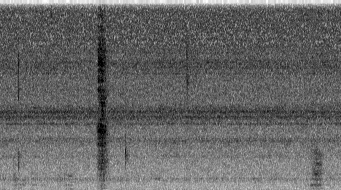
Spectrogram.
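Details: Two brief, partly stifled sneeze bursts over steady room hiss: sneezing, some let out and some stifled.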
